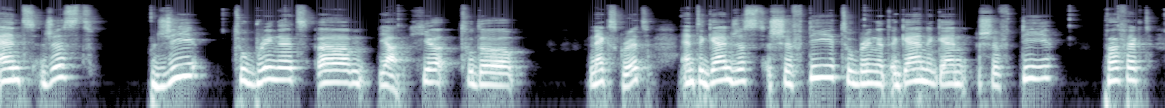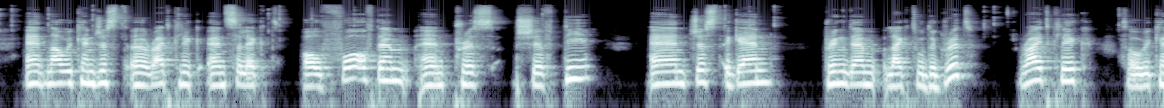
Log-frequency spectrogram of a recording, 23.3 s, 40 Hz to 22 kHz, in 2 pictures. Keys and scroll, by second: 1.5 g, 7.0 d, 9.1 d, 15.8 d.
